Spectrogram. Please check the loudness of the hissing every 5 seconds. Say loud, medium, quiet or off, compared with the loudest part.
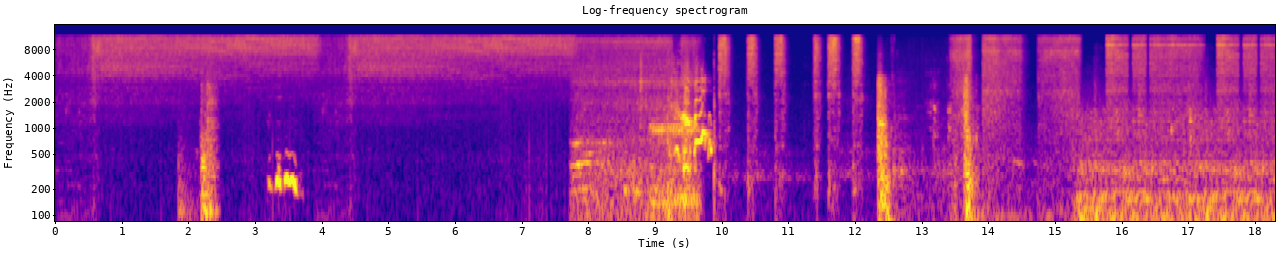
medium, loud, loud, loud.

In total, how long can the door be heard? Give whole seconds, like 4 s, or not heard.
3 s.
